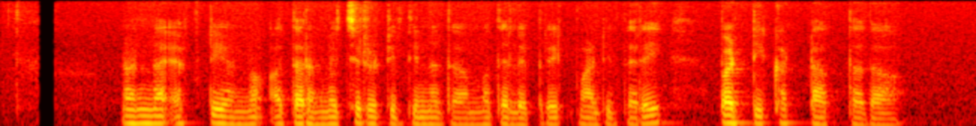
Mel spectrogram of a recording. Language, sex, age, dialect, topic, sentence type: Kannada, male, 18-24, Coastal/Dakshin, banking, question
